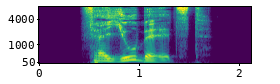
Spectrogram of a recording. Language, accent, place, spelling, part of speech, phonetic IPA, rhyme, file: German, Germany, Berlin, verjubelst, verb, [fɛɐ̯ˈjuːbl̩st], -uːbl̩st, De-verjubelst.ogg
- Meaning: second-person singular present of verjubeln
